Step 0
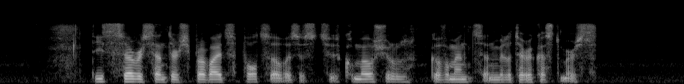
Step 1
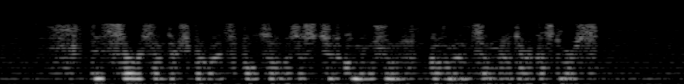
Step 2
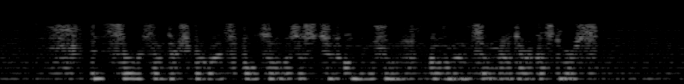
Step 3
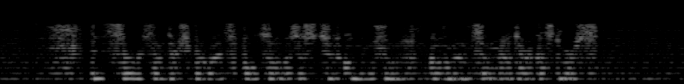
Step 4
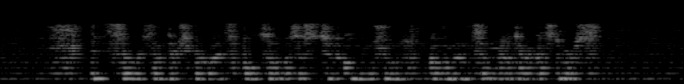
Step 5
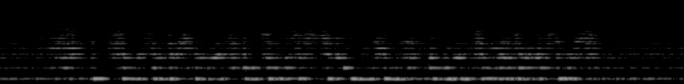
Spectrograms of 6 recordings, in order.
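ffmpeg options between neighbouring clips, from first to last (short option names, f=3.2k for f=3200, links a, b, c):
-filter_complex "[0:a]acrossover=split=130[a][b];[b]acompressor=threshold=-34dB:ratio=6[c];[a][c]amix=inputs=2:normalize=0,afftfilt=real='re*3.46*eq(mod(b,12),0)':imag='im*3.46*eq(mod(b,12),0)':win_size=2048:overlap=0.75,volume=5.5dB"
-af "highpass=100,acompressor=threshold=-37dB:ratio=4,acrusher=bits=9:mix=0:aa=0.000001,volume=1dB"
-af anull
-filter_complex "[0:a]asplit=2[a][b];[b]adelay=45,volume=-8dB[c];[a][c]amix=inputs=2:normalize=0,volume=-1dB"
-af "highpass=f=180:w=0.5412,highpass=f=180:w=1.3066,equalizer=f=320:t=q:w=4:g=7,equalizer=f=560:t=q:w=4:g=5,equalizer=f=820:t=q:w=4:g=-3,lowpass=f=2.6k:w=0.5412,lowpass=f=2.6k:w=1.3066,acompressor=threshold=-37dB:ratio=6,afftfilt=real='re*eq(mod(floor(b*sr/1024/320),2),0)':imag='im*eq(mod(floor(b*sr/1024/320),2),0)':win_size=1024:overlap=0.75,volume=5.5dB"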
